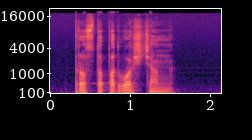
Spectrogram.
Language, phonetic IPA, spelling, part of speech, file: Polish, [ˌprɔstɔpadˈwɔɕt͡ɕãn], prostopadłościan, noun, Pl-prostopadłościan.ogg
